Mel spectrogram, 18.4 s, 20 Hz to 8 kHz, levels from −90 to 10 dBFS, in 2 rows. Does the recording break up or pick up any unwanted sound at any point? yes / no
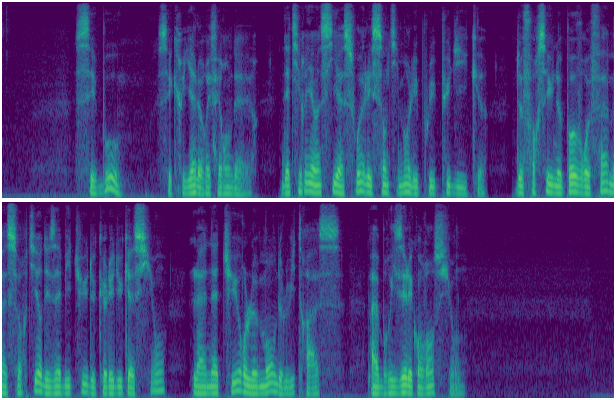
no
